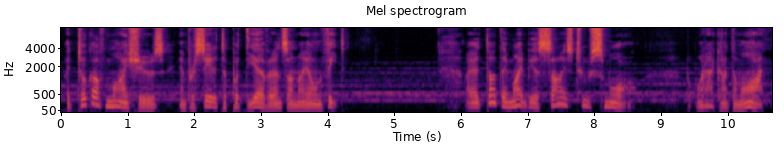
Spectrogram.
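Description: A man's voice: medium pitch, gravelly, mellow, exaggerated voice. A man voicing a detective who tells his story in the first person, conversational and theatrical, as in a dramatic audio story. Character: male detective recounting a sinister, eerie discovery. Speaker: storyteller narrating in character. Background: music.

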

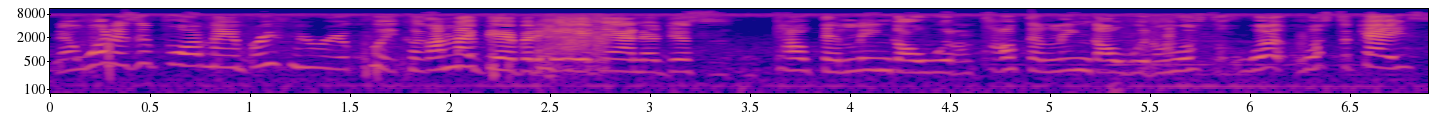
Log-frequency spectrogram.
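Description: A woman's voice: high voice, fast, lightly acted. A woman playing a slick, shady self-styled male lawyer in a comedy skit, talking evasively in repetitive street slang. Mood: harried, evasive. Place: outdoors beside a shipping container. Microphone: phone camera from a few meters away. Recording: distant outdoor phone audio with noise.

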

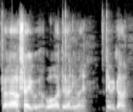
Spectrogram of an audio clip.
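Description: A man with a croaky voice from being unwell gives a casual, hesitant game tutorial voice-over. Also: lowish voice, flat delivery, fast, muffled recording. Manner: hesitant, many ums and restarts. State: croaky from illness. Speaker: game guide maker.

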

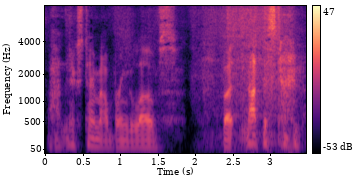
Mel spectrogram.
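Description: A middle-aged man giving excited running commentary as he explores a big cluttered warehouse, filmed on a handheld camera. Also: low voice, takes it slowly, slight background noise. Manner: enthusiastic, exclaims often, thinks aloud. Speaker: vlogger picking for resale. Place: large cluttered indoor warehouse.

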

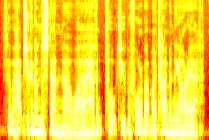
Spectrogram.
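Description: A man's voice: medium pitch, fast, breathy edge. Audio drama: British ex-RAF father, reflective, hesitant, genteel, haunted by remorse, music underneath. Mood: remorseful, haunted. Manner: hesitant, reflective, genteel old-fashioned turns of phrase. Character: remorseful, modest English father, former RAF bomb aimer. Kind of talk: audio drama acting, reminiscing monologue.

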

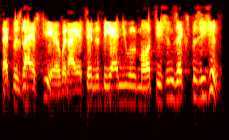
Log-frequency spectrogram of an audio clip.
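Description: An actor playing a morbidly genteel undertaker in a 1940s radio sitcom, formal, deliberate and drily macabre. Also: male voice, medium pitch, natural voice. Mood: solemnly droll. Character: Digger, morbidly genteel, cheerful male undertaker. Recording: very noisy, muffled 1940s radio recording.

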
